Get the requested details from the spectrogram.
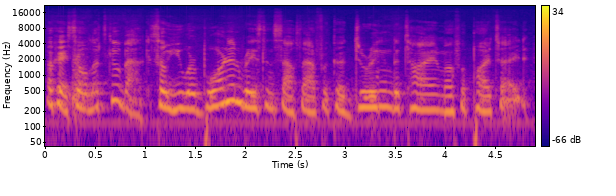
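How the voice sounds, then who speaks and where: A woman hosting an interview podcast, reading a scripted guest introduction and then asking questions in a soft, encouraging way. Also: fairly high pitch, brisk, vocal fry, a little hiss or hum. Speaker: podcast host.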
